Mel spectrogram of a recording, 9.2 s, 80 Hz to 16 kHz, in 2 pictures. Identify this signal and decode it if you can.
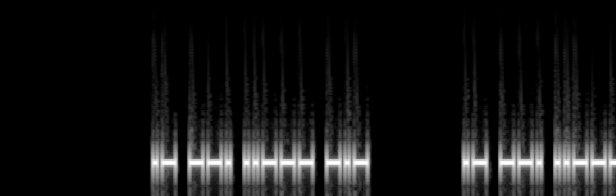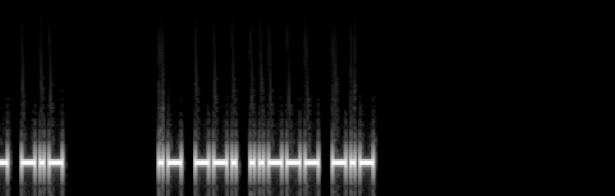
Morse code, heard as a keyed tone, about 36 wpm, 700 Hz. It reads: AG2K AG2K AG2K
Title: USA Call Signs - 4 Characters - Repeated 3x - 35wpm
